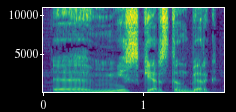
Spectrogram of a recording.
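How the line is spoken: Mumbling. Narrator (Russian): промямлил Блейк

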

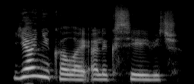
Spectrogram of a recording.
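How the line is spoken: Plain. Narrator (Russian): ответила она

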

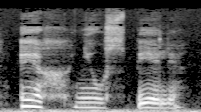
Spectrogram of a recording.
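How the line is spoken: Dejected voice. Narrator (Russian): упавшим голосом сказал Барсик

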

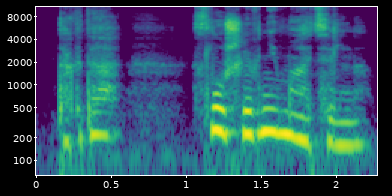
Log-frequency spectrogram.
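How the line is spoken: Fairy's whisper. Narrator (Russian): прошептала фея

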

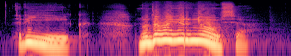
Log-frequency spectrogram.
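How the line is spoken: Moaning, vainly hopeful. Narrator (Russian): Простонала она в напрасной надежде

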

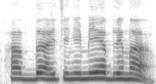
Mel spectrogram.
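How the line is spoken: Shout. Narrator (Russian): закричала Алиса

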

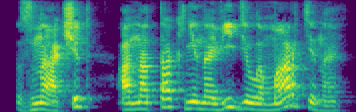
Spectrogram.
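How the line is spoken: Plain. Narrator (Russian): сказал я

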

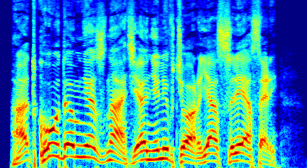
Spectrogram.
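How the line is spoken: Shouting. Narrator (Russian): крикнул Виктор Палыч

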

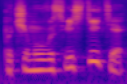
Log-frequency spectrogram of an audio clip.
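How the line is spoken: Sharp inquiry. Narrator (Russian): резко осведомился он

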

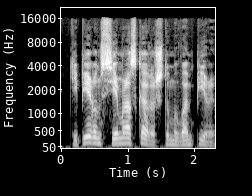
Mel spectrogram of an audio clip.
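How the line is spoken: Gloomy remark. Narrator (Russian): мрачно заметил пастор

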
